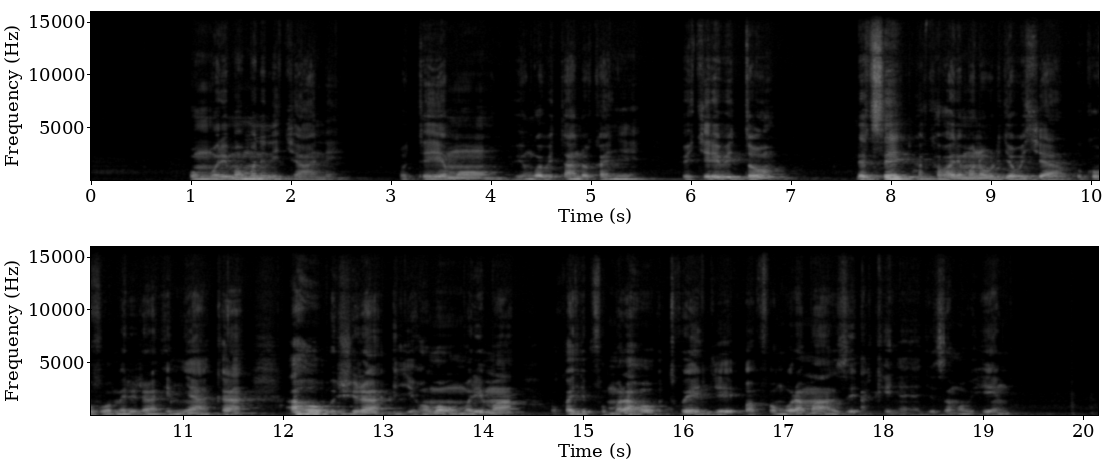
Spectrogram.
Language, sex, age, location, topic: Kinyarwanda, female, 18-24, Nyagatare, agriculture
